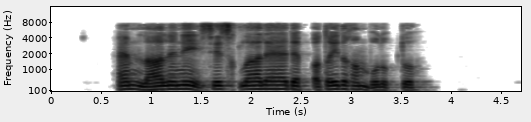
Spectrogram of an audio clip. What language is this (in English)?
Uyghur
